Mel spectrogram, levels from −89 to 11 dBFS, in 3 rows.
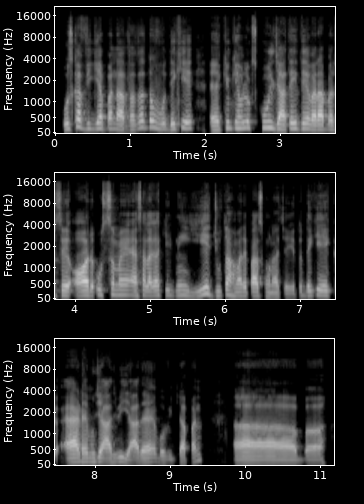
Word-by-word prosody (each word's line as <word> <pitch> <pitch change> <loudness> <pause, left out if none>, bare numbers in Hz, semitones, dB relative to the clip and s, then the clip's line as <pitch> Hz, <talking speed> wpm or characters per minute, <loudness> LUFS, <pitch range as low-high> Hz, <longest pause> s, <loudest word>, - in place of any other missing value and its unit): उसका 170 +8 +3
विज्ञापन 170 0 0
आता 140 0 +2
था 200 - -1
तो 205 0 +2
वो 165 -4 -4
देखिए 170 +5 -1 0.3
क्योंकि 185 +8 -2
हम 180 - 0
लोग 195 0 -1
स्कूल 195 0 -2
जाते 165 +1 +4
ही 175 - +2
थे 165 - +2
बराबर 145 -1 +5
से 150 +1 0
और 145 +1 +7
उस 155 - -3
समय 160 -2 -2 0.2
ऐसा 140 +2 -3
लगा 145 +1 +1
कि 150 +1 -11
नहीं 150 0 -7 0.2
ये 195 +2 +3
जूता 140 +3 -1
हमारे 130 -2 -2
पास 135 -1 +3
होना 115 -1 -5
चाहिए। 100 -1 -14
तो - - -10
देखिए 145 +2 -4
एक 145 - -10
ऐड 130 +3 +5
है 135 - 0
मुझे 135 +2 -5
आज 115 0 0
भी 135 -2 -8
याद 115 - -1
है 120 +3 0
वो 110 -4 -9
विज्ञापन 115 +6 -6 0.5
अ, 100 - -4 0.9
ब 100 0 -5
145 Hz, 230 wpm, -23 LUFS, 130-165 Hz, 0.9 s, और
